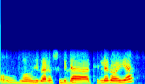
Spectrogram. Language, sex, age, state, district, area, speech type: Odia, female, 45-60, Odisha, Angul, rural, conversation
